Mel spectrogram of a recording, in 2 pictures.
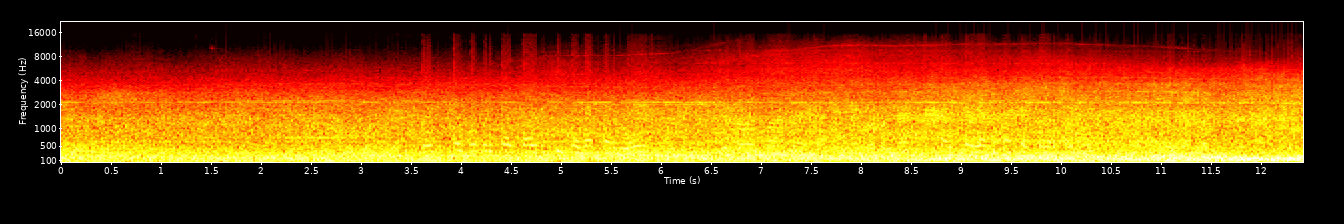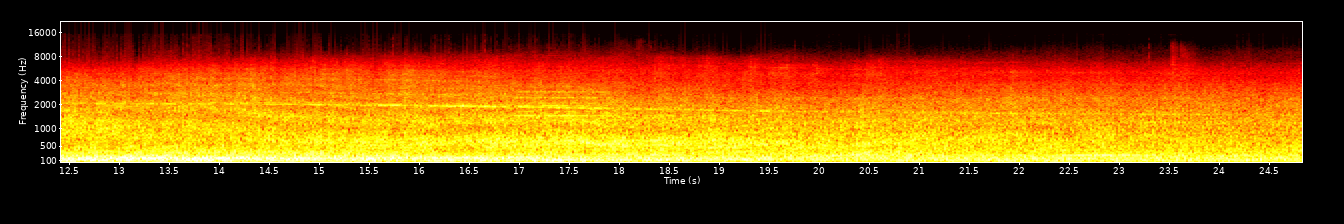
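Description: A Delta Airbus A321neo jet roars loudly and steadily at LAX, a sustained close engine rumble swelling slightly mid-pass with no talk over it.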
